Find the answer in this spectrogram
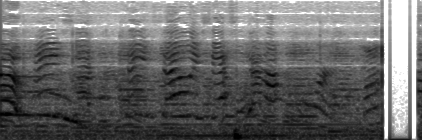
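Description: Children's voices shouting and chattering in high, rising and falling calls, with one short thump about two and a half seconds in. The sound cuts out briefly near the end.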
